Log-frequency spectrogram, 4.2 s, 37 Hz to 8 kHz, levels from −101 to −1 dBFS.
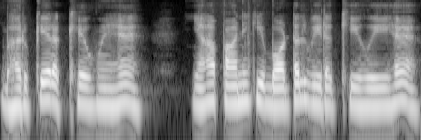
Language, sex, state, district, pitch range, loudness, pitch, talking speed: Hindi, male, Chhattisgarh, Bastar, 135-160 Hz, -17 LUFS, 145 Hz, 185 wpm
